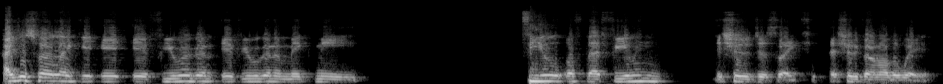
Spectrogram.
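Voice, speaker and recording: A man's voice: mid-range voice, fairly even intonation, measured pace, a little mellow, poor audio. A man co-hosting a podcast in a casual chat, rambling with lots of fillers and acting out little scenes. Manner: rambling, full of fillers and acted-out asides. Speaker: podcast co-host.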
